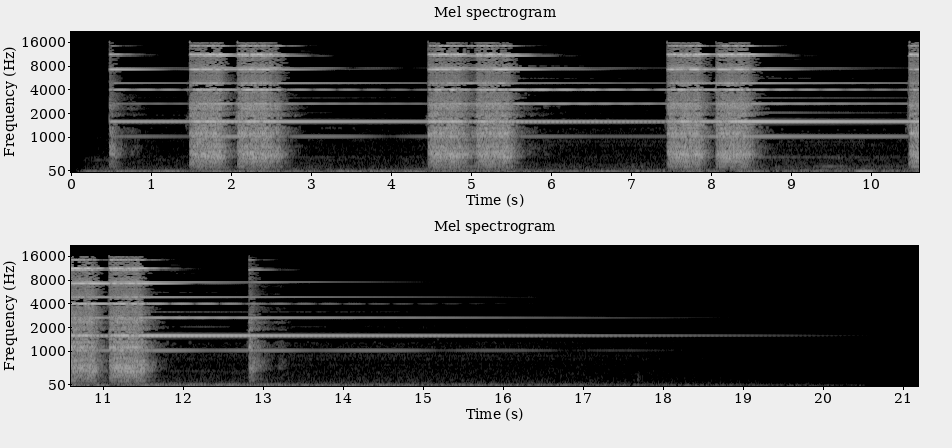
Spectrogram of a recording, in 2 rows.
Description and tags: Full Room 4 rings
phone, GPO, analogue, Landline, office, retro, post, telephone, 60s, 80s, 746, 70s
